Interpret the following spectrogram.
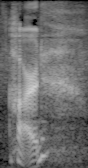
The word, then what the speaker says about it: hard: Hard. Hard. Don't pronounce the R so much.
